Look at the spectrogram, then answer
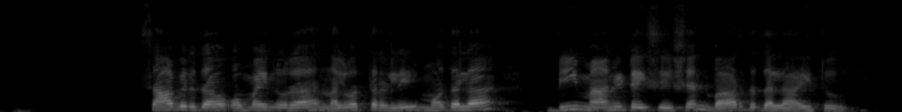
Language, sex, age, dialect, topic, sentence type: Kannada, female, 60-100, Mysore Kannada, banking, statement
